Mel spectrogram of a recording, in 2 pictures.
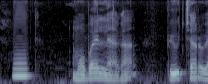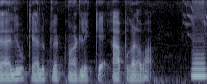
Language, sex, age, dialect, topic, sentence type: Kannada, male, 25-30, Dharwad Kannada, banking, statement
